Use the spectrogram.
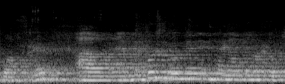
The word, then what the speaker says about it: Gloucester: Don't let all of the extra vowels and consonants in the title fool you. It's pronounced Gloucester.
